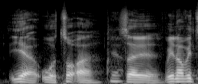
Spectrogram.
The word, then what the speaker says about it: Uatoa: You had to sort of, the correct pronunciation of your name is Uatoa, right? Yeah, Uatoa.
